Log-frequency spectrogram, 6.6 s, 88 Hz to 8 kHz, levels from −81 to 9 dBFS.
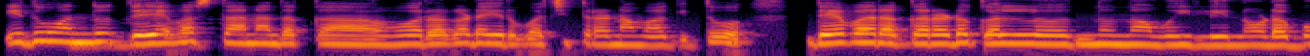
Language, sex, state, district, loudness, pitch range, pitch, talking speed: Kannada, female, Karnataka, Bangalore, -16 LUFS, 215-255 Hz, 235 Hz, 130 wpm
